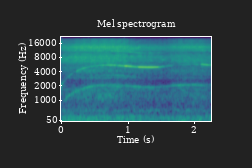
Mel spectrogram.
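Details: Steady high-pitched whine of a high-speed dental drill, dipping slightly as the bur cuts, in a Class II amalgam cavity preparation on a manikin simulating patient treatment in a restorative dentistry class.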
